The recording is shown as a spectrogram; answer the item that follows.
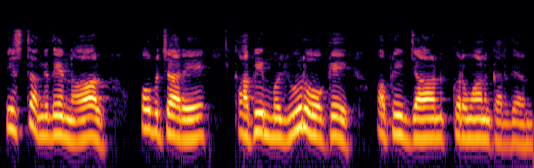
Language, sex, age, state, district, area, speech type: Punjabi, male, 60+, Punjab, Rupnagar, rural, spontaneous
